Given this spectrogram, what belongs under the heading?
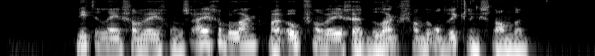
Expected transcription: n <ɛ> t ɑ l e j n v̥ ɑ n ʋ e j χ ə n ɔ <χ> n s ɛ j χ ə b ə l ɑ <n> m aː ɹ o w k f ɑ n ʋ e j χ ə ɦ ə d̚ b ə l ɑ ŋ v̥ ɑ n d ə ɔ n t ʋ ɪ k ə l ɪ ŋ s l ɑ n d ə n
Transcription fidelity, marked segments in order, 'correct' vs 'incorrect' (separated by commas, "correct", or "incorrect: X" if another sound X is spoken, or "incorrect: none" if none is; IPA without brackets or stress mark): incorrect: i, incorrect: none, incorrect: ŋ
